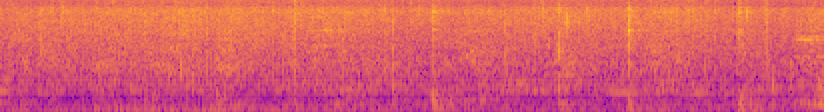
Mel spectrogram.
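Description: Onions fry in a pan for an aloo paneer curry, giving a steady sizzle with occasional scraping clicks of stirring, close and moderately loud with no voices.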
